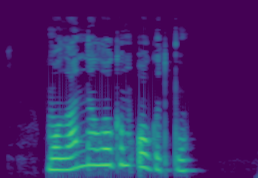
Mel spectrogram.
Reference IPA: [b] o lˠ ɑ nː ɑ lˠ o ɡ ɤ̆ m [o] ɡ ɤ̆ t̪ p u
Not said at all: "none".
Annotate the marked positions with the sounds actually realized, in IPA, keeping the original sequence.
m, o

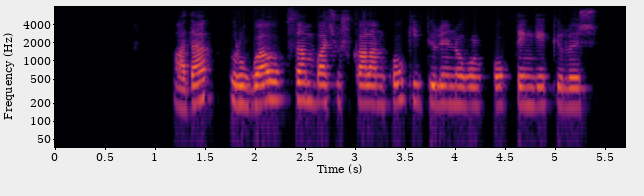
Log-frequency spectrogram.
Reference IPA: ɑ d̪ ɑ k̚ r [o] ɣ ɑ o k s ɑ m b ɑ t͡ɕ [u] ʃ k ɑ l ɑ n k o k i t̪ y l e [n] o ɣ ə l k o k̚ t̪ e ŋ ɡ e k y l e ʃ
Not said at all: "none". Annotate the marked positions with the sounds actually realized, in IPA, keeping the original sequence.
u, u, n

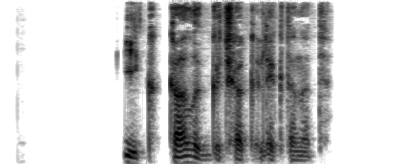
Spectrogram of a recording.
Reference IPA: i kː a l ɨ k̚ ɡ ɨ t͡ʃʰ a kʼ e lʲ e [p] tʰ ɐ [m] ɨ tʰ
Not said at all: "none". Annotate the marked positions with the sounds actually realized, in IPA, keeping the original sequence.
k, n

